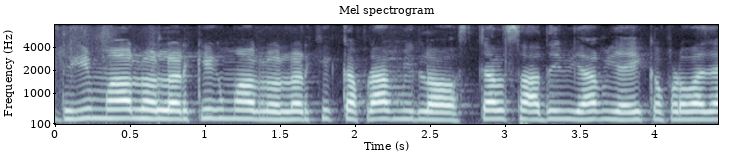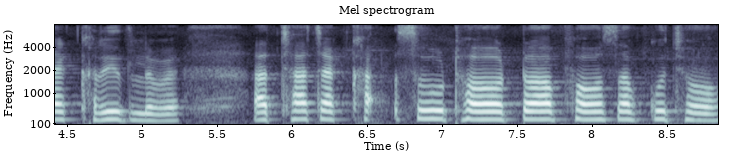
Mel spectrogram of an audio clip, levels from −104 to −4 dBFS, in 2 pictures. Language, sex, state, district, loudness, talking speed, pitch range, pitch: Hindi, female, Bihar, Jamui, -16 LUFS, 205 wpm, 230-245 Hz, 235 Hz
